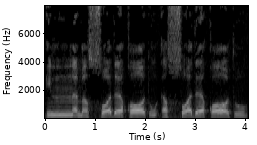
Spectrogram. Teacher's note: الدال المرققة بين الصاد قبلها والقاف بعدها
